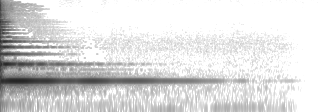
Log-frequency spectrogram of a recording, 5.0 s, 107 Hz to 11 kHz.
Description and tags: single string plucked medium-loud with finger, allowed to decay. this is string 19 of 23, pitch G4 (392 Hz).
